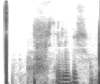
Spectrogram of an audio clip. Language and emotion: Russian, neutral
